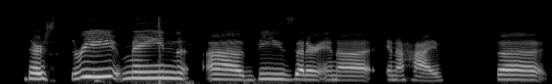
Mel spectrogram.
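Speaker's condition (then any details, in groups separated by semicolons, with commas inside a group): No condition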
